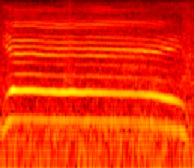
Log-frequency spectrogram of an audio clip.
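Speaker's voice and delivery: cheering. Real, not acted. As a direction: cheer the dog on. Cheering the dog.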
